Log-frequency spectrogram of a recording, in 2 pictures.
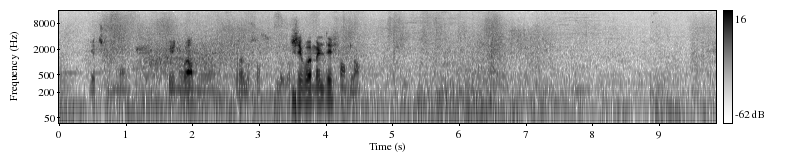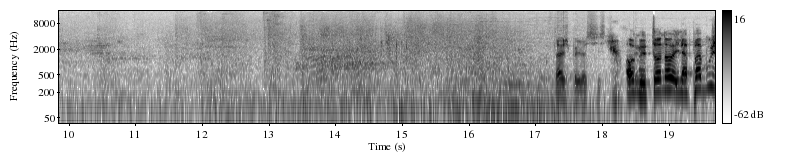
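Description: Magic blasts whoosh and crackle in a video game battle.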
